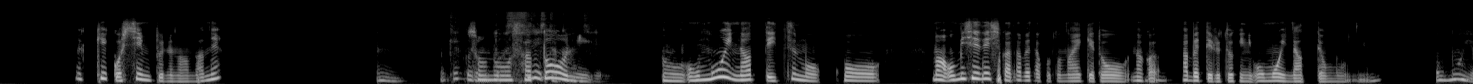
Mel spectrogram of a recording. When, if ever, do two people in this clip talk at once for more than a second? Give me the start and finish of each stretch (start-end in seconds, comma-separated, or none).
4.7-6.0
